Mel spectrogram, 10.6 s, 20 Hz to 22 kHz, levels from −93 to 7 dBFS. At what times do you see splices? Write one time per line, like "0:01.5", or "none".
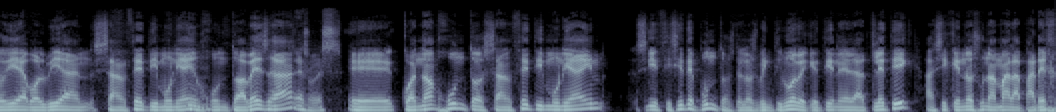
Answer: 0:04.4
0:06.5
0:09.2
